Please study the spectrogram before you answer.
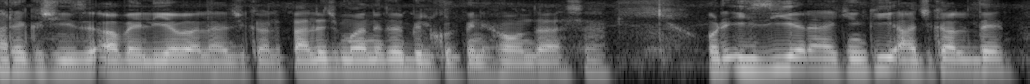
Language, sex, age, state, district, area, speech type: Dogri, male, 18-30, Jammu and Kashmir, Reasi, rural, spontaneous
